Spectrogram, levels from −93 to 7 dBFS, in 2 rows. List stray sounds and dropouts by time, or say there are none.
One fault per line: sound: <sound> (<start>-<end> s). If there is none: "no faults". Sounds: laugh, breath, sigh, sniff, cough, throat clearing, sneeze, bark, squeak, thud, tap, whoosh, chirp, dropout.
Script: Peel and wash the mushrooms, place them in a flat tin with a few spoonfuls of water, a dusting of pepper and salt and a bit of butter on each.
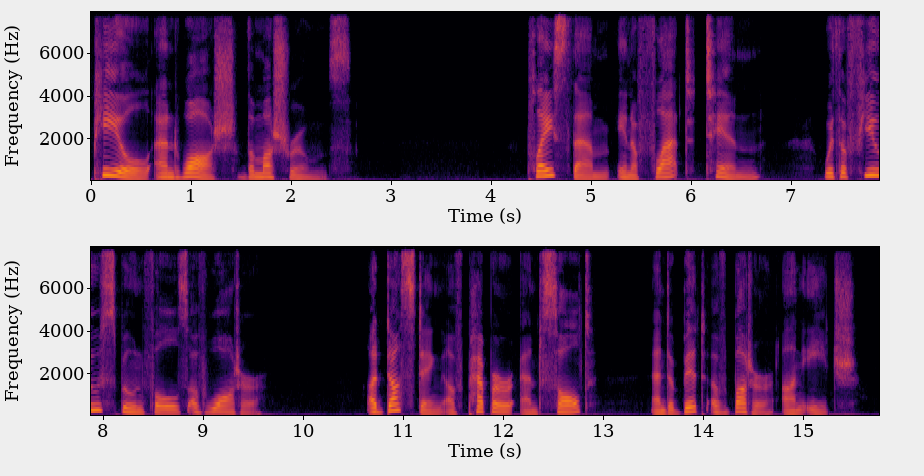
no faults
